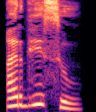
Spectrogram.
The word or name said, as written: ಅರದೇಸಿ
